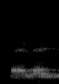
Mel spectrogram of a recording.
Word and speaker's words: melee: Melee emphasis on the first melee.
